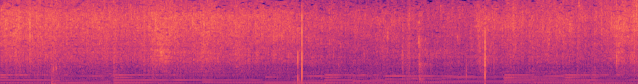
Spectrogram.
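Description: Raisins sizzling as they fry in a little oil in a nonstick pan while being stirred with a silicone spatula, with two sharp clicks about two seconds apart in the middle.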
